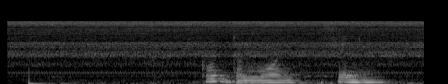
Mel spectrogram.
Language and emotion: Russian, sad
